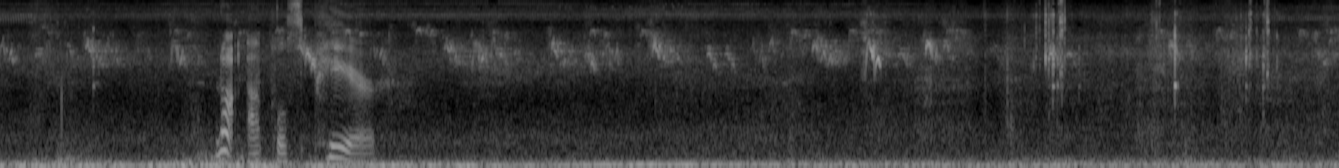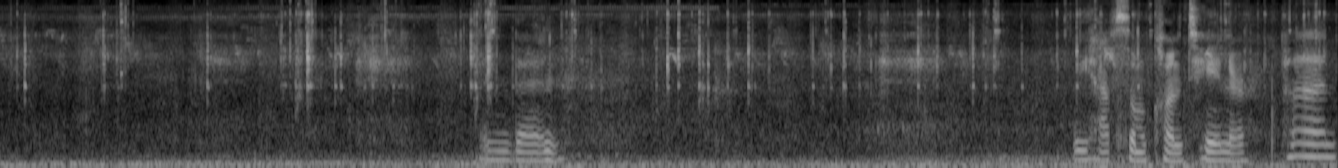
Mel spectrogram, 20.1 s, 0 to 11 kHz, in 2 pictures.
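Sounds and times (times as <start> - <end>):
small birds chirping: 0.0 - 20.0
steady low rumble: 0.0 - 20.0
sharp ticks: 5.4 - 20.0.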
